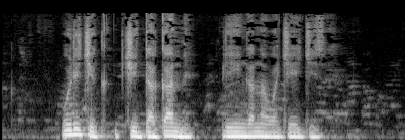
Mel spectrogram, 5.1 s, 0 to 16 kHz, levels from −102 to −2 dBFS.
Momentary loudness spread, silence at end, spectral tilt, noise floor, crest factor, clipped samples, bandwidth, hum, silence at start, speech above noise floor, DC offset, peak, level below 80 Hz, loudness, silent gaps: 11 LU; 1.05 s; -7.5 dB/octave; -56 dBFS; 12 dB; under 0.1%; 11 kHz; none; 0.8 s; 46 dB; under 0.1%; 0 dBFS; -30 dBFS; -12 LUFS; none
